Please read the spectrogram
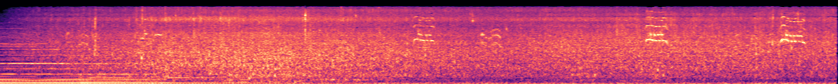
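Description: Background music fading out over the first two seconds, giving way to sea waves washing on the shore. Short high bird calls come through four times over the surf.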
